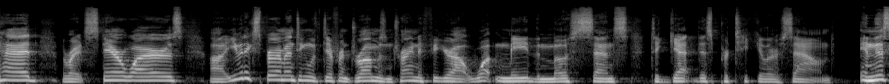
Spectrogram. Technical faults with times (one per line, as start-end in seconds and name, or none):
none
